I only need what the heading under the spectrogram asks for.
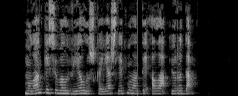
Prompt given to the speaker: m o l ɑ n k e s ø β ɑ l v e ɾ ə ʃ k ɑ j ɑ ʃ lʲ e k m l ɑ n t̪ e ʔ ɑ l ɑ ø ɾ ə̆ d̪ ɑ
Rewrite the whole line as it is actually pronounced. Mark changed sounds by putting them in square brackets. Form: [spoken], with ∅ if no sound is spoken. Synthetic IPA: m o l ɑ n k e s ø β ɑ l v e [l] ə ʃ k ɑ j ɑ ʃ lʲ e k m l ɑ n t̪ e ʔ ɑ l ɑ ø ɾ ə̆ d̪ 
